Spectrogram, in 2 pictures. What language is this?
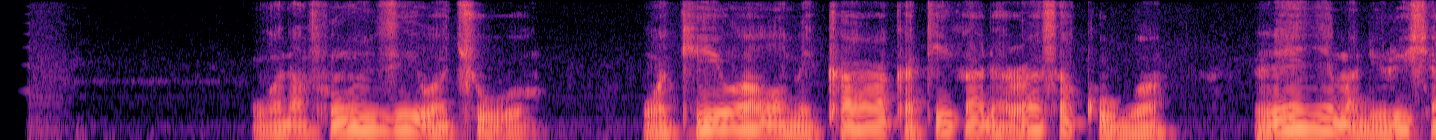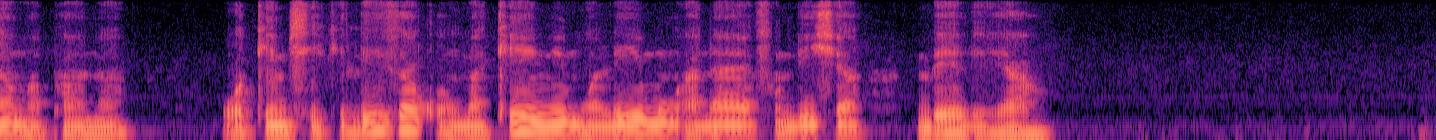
Swahili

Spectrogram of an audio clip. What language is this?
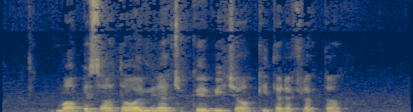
Urdu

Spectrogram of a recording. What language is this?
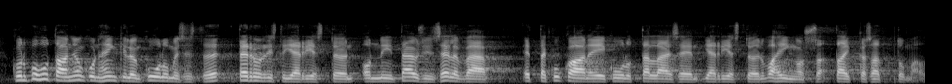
Finnish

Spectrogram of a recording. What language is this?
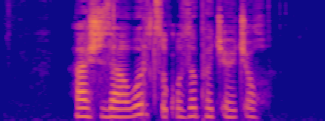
Adyghe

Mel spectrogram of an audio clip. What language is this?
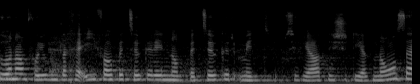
Swiss German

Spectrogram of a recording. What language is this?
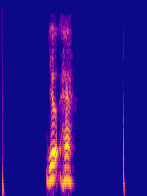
Thai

